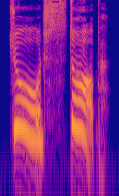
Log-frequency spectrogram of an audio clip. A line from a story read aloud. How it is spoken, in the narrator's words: Charlotte pleaded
